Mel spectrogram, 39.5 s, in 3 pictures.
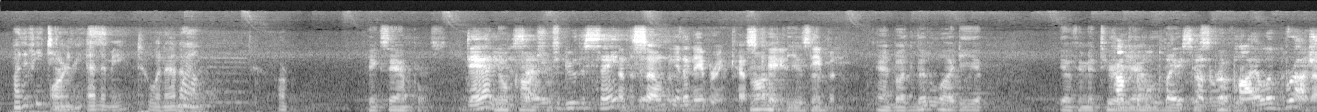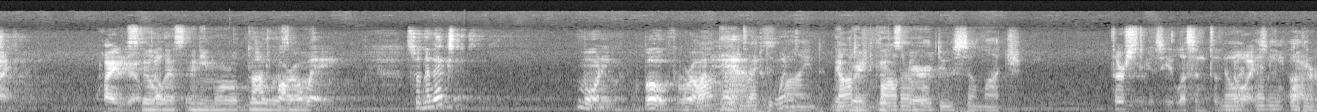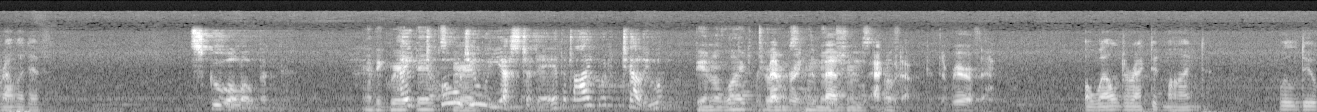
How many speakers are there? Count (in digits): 5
